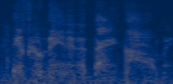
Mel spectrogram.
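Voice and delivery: hushed, voiceless mock-sympathetic whisper; dropped sympathy voice. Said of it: "drop your voice and do all that stuff".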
